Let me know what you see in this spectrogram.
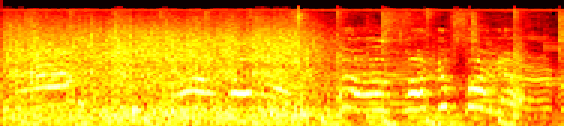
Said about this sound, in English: She shuts the lid of a food mixer and switches on the juicer.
